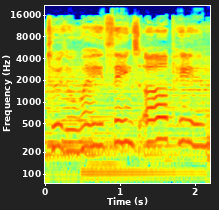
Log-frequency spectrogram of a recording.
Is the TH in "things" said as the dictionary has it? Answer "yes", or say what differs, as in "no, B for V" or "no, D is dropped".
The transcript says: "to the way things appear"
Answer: yes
